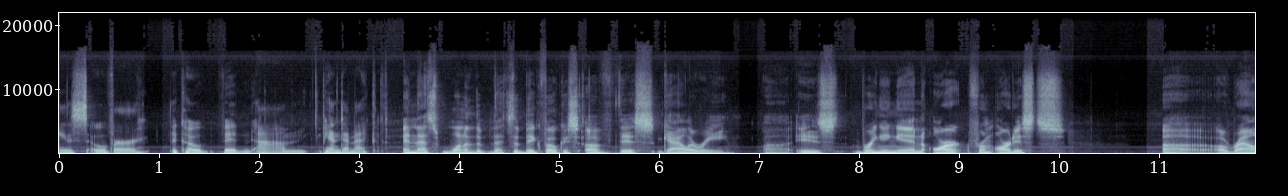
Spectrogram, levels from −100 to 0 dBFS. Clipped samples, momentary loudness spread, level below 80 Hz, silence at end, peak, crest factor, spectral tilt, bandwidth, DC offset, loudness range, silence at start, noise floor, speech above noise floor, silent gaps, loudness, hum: under 0.1%; 11 LU; -50 dBFS; 0 s; -8 dBFS; 16 dB; -5 dB/octave; 16 kHz; under 0.1%; 3 LU; 0 s; -69 dBFS; 44 dB; none; -25 LUFS; none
